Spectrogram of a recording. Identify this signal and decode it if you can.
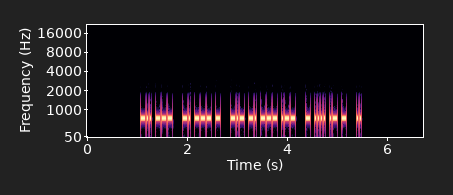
Morse code, heard as a keyed tone, about 37 wpm, 700 Hz. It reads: DO NOT KNOW THAT I
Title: Sets of 5 Words Encore2 40wpm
